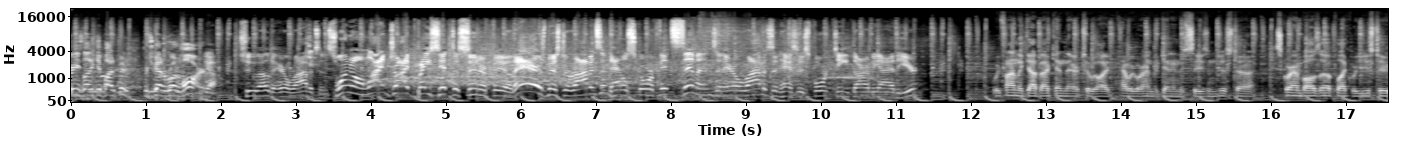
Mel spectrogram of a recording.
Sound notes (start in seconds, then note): 2.3 voiceover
